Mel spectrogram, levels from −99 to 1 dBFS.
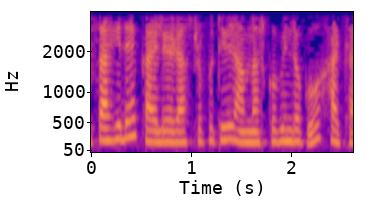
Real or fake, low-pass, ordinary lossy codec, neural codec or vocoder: real; 3.6 kHz; none; none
